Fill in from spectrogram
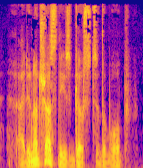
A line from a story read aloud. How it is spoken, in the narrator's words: Telemachon murmured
